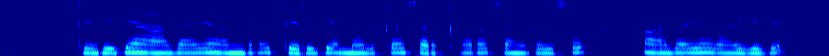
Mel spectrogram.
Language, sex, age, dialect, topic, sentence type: Kannada, female, 36-40, Dharwad Kannada, banking, statement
